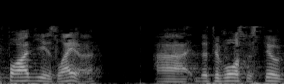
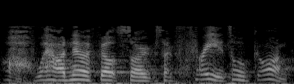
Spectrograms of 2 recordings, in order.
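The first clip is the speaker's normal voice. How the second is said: retold joyful outburst, pitched higher; exuberant and happy; 4 semitones higher than usual. Newly converted man in the cafe, higher and joyful. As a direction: lift it up like sudden relief. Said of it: "exuberant and happy".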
